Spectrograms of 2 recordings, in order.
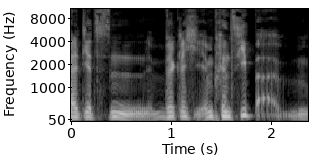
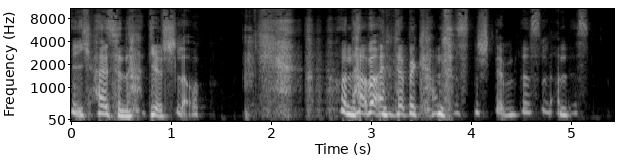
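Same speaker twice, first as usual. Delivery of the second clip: put-on tearful, weepy crying voice, pitched up; 8 semitones higher than usual. Redoing his own self-introduction as if weeping, mock-tearful crying voice.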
